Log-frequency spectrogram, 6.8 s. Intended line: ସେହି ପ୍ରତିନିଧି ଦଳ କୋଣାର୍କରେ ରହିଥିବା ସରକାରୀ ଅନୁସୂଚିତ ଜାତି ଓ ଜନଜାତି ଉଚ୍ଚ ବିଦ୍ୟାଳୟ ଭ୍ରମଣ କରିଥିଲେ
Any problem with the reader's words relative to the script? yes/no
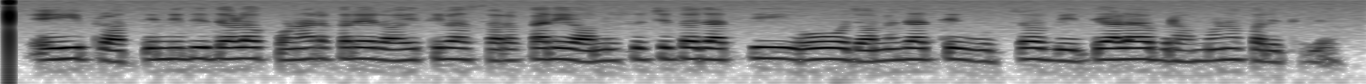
yes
